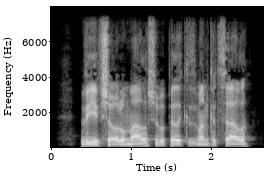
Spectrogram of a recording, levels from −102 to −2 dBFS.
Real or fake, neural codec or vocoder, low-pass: real; none; 7.2 kHz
